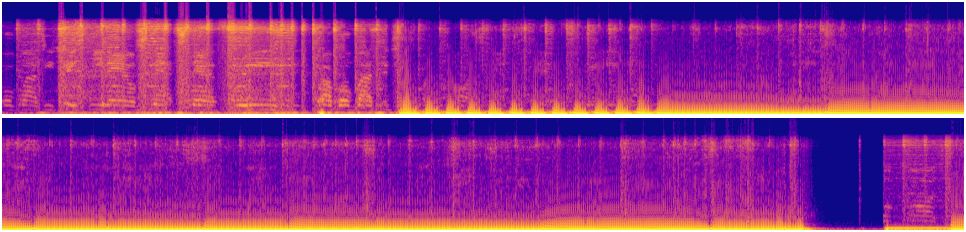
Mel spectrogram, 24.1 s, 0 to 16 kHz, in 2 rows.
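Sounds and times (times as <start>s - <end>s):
loud bass-heavy music: 0.0s - 24.0s.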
